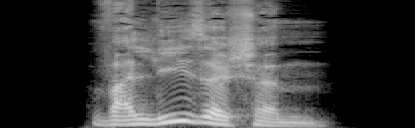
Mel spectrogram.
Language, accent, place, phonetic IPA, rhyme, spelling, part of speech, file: German, Germany, Berlin, [vaˈliːzɪʃm̩], -iːzɪʃm̩, walisischem, adjective, De-walisischem.ogg
- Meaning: strong dative masculine/neuter singular of walisisch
